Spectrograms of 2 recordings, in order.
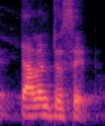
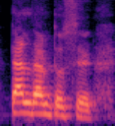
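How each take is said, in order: First: 'Tell them' blends into one quick word, 'tellem'. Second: 'Tell' and 'them' are said as separate, full words.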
